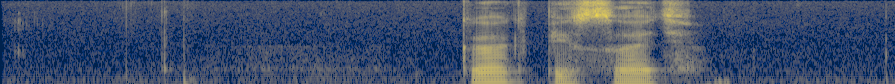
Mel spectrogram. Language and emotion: Russian, sad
